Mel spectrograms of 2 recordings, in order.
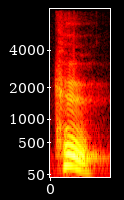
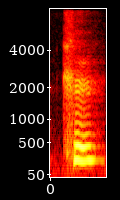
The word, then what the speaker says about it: cul: Nu and vu mean naked and seen, respectively, and que, which is spelled C-U-L for some reason, but que actually means backside, le derrière.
